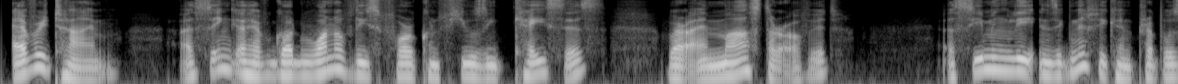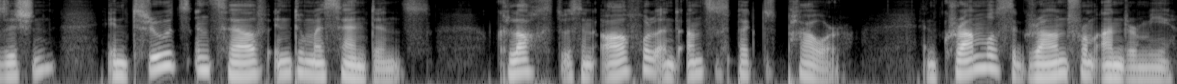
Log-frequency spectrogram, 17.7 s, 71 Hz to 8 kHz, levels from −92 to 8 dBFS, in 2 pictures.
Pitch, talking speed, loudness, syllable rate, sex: 120 Hz, 145 wpm, -21 LUFS, 5.2 syllables/s, male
